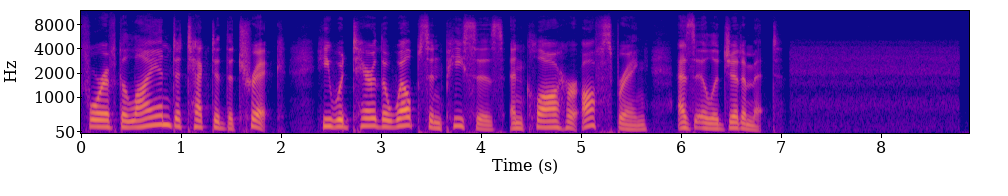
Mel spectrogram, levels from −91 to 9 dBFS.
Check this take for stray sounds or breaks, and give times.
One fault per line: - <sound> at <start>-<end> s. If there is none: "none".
none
